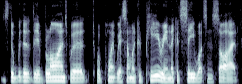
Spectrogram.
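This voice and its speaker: A South Australian man in his forties, a podcast guest, tells his own story earnestly and reflectively, often letting his phrases trail off softly. His medium-pitched voice is gravelly and steady at a normal speed, with no room sound.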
